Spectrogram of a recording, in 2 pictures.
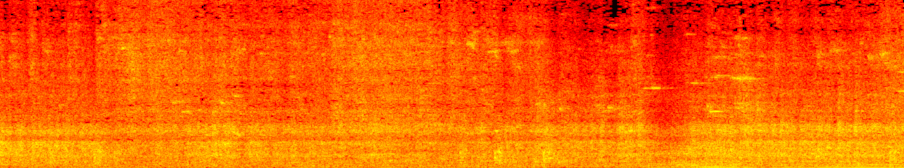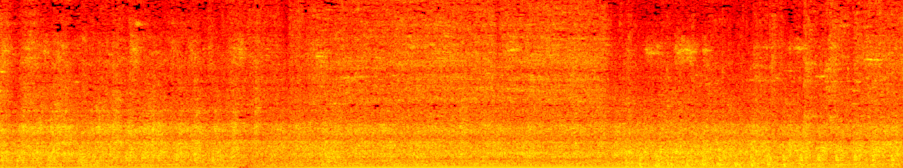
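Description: A bulldozer engine rumbles steadily.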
